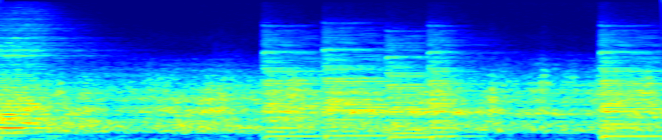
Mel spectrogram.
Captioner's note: airplanes rumbling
